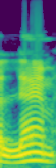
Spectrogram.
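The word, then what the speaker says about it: lamb: underline कर देना है तीसरा लैम एल ए एम बी इसमें भी बी साइलेंट है चौथा हमारे पास है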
